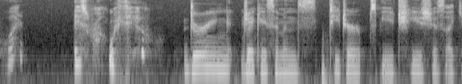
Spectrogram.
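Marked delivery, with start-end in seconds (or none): 0.1-1.9 high-pitched, halting, aghast question; mock appalled. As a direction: imitate a horrified friend scolding. Acted appalled friend confronts laughing girl.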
